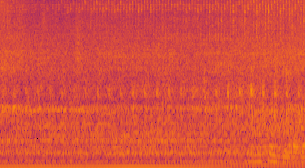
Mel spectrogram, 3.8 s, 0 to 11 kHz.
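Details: Hyundai i40 or Kia Sportage 2.0 G4NA/G4KD engine: sharp, uneven tapping at idle, about three knocks a second over a light engine hum; endoscopy found scored cylinder walls causing the knock; plugs changed, timing chain kit bought.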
